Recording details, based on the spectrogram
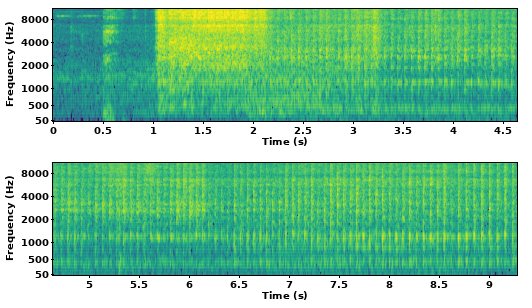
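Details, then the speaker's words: Honda Scoopy i scooter starting and idling: light fast clacking rattle from a loose engine air shroud whose three bushings are worn; fixed by tightening the bushings. "ครับฟังเสียงเราก็น่าจะดังมาจากตรงนี้นะครับเดี๋ยวเรามาถอดแกแก้ปัญหากันนะครับว่ามันเกิดอะไรขึ้นนะ"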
